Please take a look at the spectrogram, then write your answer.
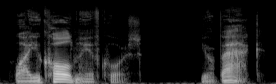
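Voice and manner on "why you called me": plain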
